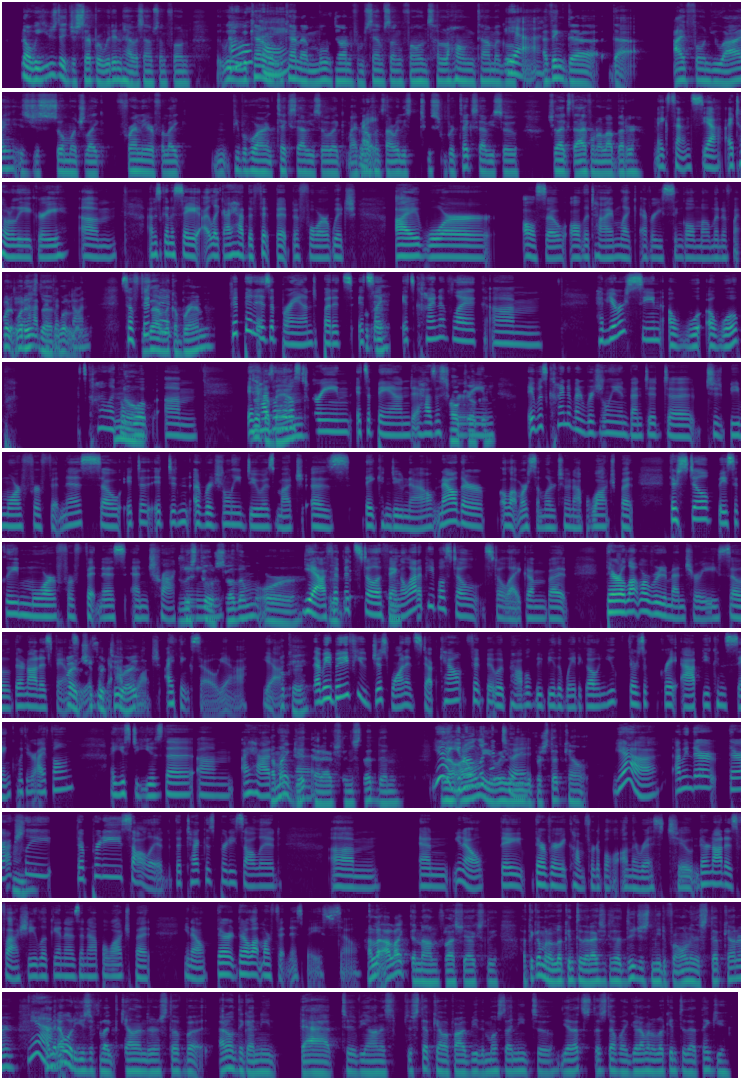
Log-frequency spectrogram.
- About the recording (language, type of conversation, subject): English, unstructured, Which wearable features have genuinely improved your daily routine, and what personal stories show how they helped?
- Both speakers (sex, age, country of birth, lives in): female, 45-49, United States, United States; male, 25-29, United States, United States
- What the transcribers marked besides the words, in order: laughing while speaking: "long"; tapping; trusting: "I think I'm gonna look … that, thank you"; stressed: "that"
